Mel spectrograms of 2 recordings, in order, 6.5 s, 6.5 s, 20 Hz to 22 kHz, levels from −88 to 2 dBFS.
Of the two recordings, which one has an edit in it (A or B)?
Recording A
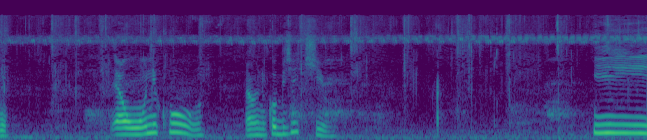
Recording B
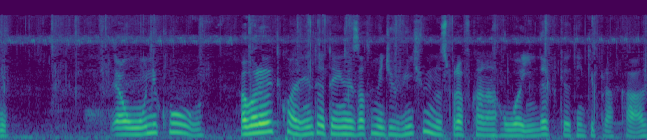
B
